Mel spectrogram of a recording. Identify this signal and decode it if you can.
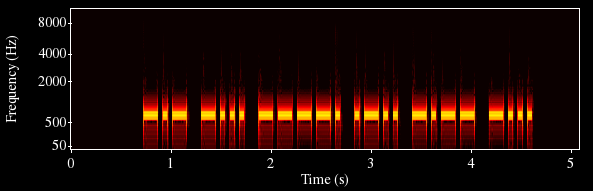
Morse code, heard as a keyed tone, about 25 wpm, 700 Hz. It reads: KB9LYB
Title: USA Call Signs - 6 Characters - 2x Character Spacing - 25wpm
